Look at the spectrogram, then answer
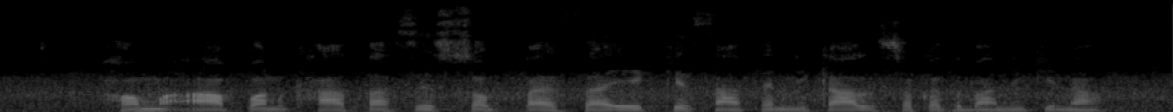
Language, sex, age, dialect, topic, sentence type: Bhojpuri, male, <18, Southern / Standard, banking, question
